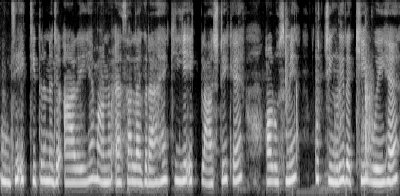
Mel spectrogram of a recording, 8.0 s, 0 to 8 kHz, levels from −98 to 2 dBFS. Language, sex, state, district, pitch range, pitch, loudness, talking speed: Hindi, female, Uttar Pradesh, Jalaun, 220-250 Hz, 235 Hz, -16 LUFS, 180 wpm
